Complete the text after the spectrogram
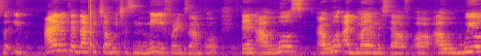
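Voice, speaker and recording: A woman's fairly high-pitched voice is heard with audible room echo. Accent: East African. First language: Swahili. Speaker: vlogger. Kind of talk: personal vlog. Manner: casual, hesitant with fillers.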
